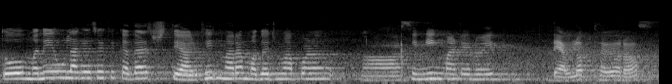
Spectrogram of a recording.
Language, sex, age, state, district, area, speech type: Gujarati, female, 45-60, Gujarat, Surat, urban, spontaneous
